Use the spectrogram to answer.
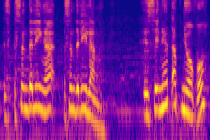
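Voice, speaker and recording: A man's voice: high-pitched, brisk, a bit bright. A young man acting a defensive, confused boyfriend pleading in a radio drama. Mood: shocked, confused. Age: young adult. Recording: music behind.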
